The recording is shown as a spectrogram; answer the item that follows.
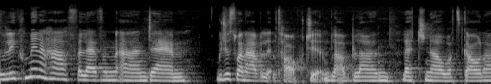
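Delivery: ordinary talk, nothing marked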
